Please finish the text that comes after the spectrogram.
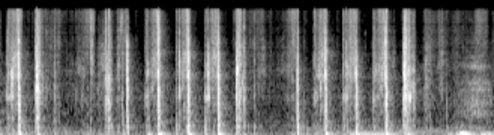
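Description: Tarot cards being shuffled and laid out, a rapid run of crisp, close riffling flicks and slaps of card stock with no voices.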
